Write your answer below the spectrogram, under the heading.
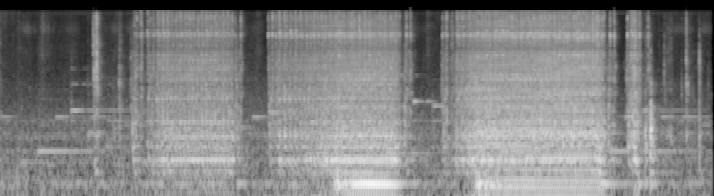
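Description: Industrial flatbed lockstitch sewing machine stitching net lace onto gathered fabric in three runs of about one and a half to two seconds, the middle run getting louder. Short clicks come between the runs as the fabric is repositioned.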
